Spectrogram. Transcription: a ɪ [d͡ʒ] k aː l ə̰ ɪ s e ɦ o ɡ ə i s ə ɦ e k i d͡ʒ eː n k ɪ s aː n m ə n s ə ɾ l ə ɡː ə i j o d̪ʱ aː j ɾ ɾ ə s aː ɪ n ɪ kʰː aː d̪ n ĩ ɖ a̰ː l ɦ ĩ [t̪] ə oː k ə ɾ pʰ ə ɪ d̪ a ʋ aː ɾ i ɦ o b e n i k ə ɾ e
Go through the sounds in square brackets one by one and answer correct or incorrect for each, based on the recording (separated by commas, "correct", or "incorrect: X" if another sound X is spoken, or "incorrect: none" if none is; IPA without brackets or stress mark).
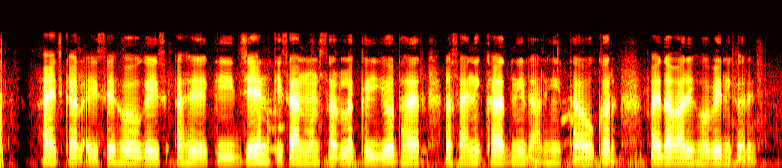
correct, correct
